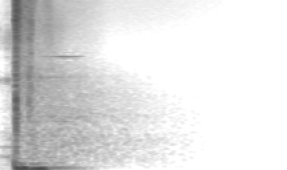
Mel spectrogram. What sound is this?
A Sci-Fi Energy Gun sound I made out of these weird vibrating back massagers and whatever else I could find.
